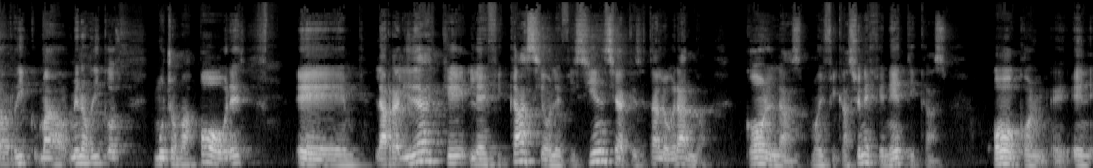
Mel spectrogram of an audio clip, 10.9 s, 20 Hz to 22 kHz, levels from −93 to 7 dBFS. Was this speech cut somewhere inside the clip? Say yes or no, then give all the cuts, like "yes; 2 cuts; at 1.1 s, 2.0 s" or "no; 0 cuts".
no; 0 cuts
